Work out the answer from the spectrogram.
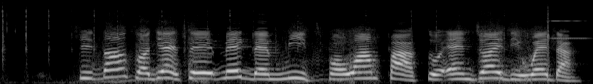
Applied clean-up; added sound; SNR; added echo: neural mask model RNNoise.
